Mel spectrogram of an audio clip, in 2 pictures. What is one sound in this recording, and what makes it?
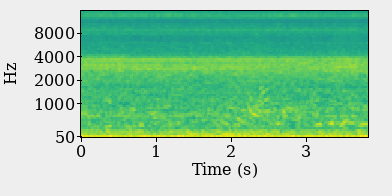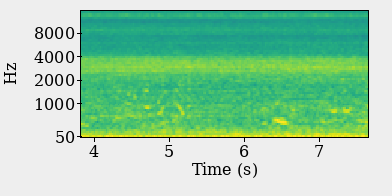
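Wind blows steadily across the microphone outdoors.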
